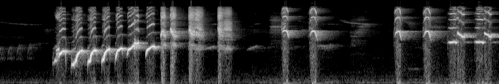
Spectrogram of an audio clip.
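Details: White-rumped shama song for luring young birds to sing: after a quiet start, a quick string of rising whistles, then harsh buzzy strokes and spaced high sharp chirps.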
